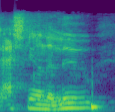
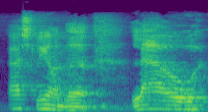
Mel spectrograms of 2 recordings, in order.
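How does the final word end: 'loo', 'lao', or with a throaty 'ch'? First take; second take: loo; lao. First: The last word ends in a plain 'loo' vowel. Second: The last word ends in an 'ow' vowel. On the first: "A lot of people mess that one up. They say" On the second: "They say"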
